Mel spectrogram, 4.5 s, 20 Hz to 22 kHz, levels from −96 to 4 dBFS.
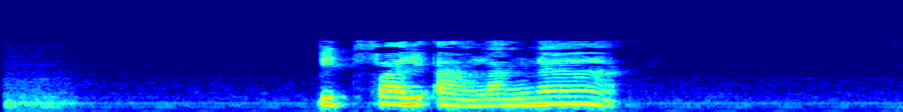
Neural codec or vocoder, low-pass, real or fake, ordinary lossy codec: none; 7.2 kHz; real; MP3, 24 kbps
